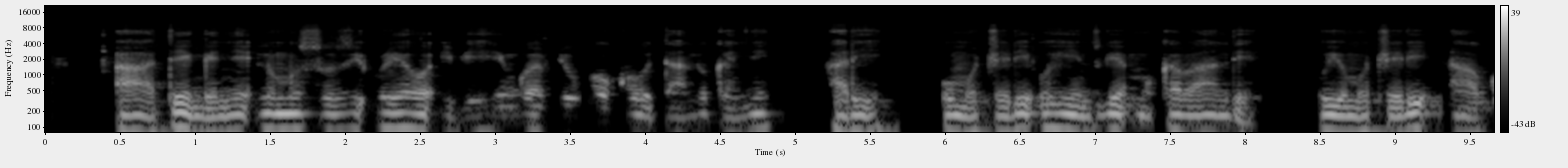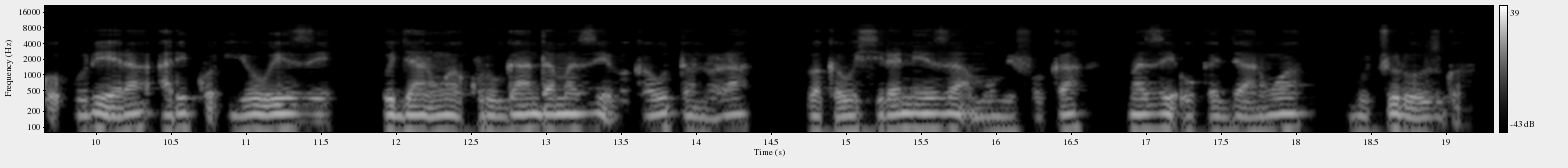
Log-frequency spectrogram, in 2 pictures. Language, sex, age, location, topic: Kinyarwanda, male, 36-49, Nyagatare, agriculture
